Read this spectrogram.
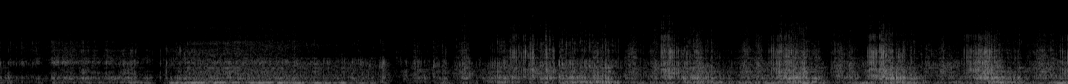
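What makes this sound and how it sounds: Long nails scratch slowly and hard along a hollow, textured cardboard tube lying on its side. The result is a continuous rough, papery scraping with a low hollow resonance, swelling into louder strokes in the second half.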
